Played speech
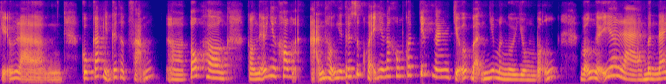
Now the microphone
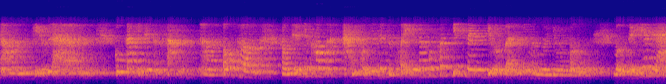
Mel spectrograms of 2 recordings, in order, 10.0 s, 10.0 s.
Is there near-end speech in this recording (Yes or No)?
No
